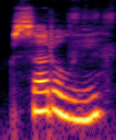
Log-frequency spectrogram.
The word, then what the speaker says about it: subtly: operate usually operate sub subtly I hate that word I always pronounce the P the B but like there's no B English is stupid um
